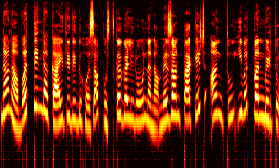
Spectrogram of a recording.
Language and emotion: Kannada, happy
